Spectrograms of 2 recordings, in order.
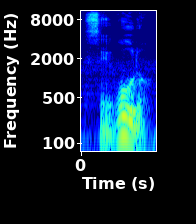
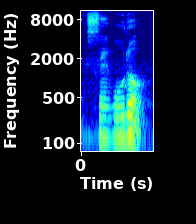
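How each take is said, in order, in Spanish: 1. El acento está en la sílaba del medio. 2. El acento cae fuera de la sílaba del medio. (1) "sino que seguro. Palabra grave" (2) "No es seguro ni es seguro"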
